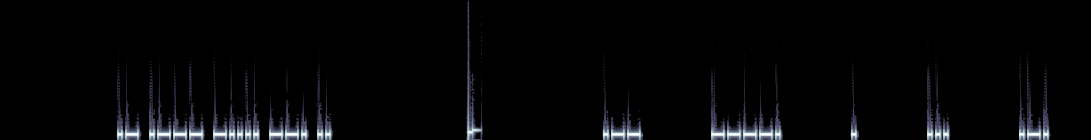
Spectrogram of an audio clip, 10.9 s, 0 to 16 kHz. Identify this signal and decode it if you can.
Morse code, heard as a keyed tone, about 31 wpm, spaced as for 16 wpm, 700 Hz. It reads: AJ6GI W9ESR
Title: USA Call Signs - 5 Characters - 6x Character Spacing - 30wpm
